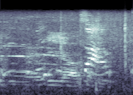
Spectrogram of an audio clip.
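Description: Children's voices talking in a crowded classroom, with a higher-pitched child's call about one and a half seconds in.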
